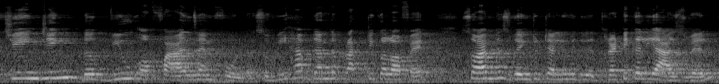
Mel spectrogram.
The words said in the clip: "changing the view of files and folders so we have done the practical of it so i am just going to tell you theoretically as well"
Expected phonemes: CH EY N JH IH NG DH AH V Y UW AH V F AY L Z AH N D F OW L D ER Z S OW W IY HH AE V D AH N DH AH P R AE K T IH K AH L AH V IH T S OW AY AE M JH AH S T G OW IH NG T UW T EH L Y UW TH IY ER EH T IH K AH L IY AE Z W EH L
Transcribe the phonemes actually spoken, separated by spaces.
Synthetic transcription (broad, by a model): CH EY N JH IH NG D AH V Y UW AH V F AY L Z AH N D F OW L D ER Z S OW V IY HH AE V D AH N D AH P R AE K T IH K AH L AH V IH T S OW AY M JH AH S T G OW IH NG T UW T EH L Y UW T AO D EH T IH K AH L IY AE Z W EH L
